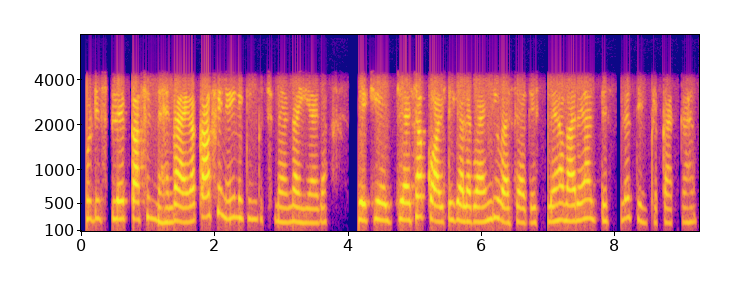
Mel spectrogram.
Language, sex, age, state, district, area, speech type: Hindi, female, 30-45, Uttar Pradesh, Sonbhadra, rural, conversation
